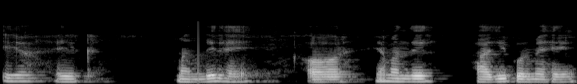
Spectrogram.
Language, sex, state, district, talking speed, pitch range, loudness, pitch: Hindi, male, Bihar, Saran, 105 wpm, 120-135 Hz, -20 LUFS, 130 Hz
